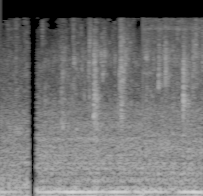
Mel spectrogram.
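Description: A cat lapping from a plastic basin: soft, irregular wet clicks, two or three a second, over a low steady hum.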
